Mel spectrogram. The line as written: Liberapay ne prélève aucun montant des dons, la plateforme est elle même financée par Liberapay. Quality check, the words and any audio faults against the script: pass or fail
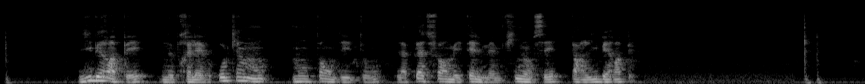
pass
